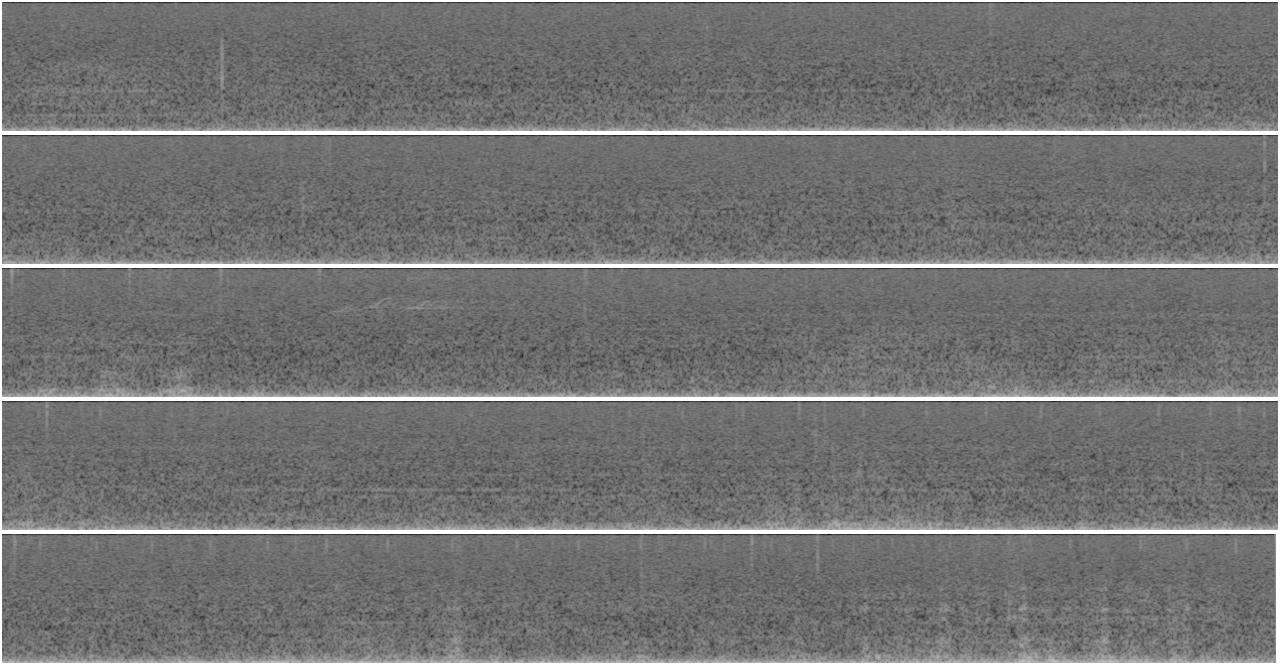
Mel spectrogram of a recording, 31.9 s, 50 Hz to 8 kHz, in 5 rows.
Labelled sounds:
14.4	15.1	killer whale, 2.8 to 3.9 kHz

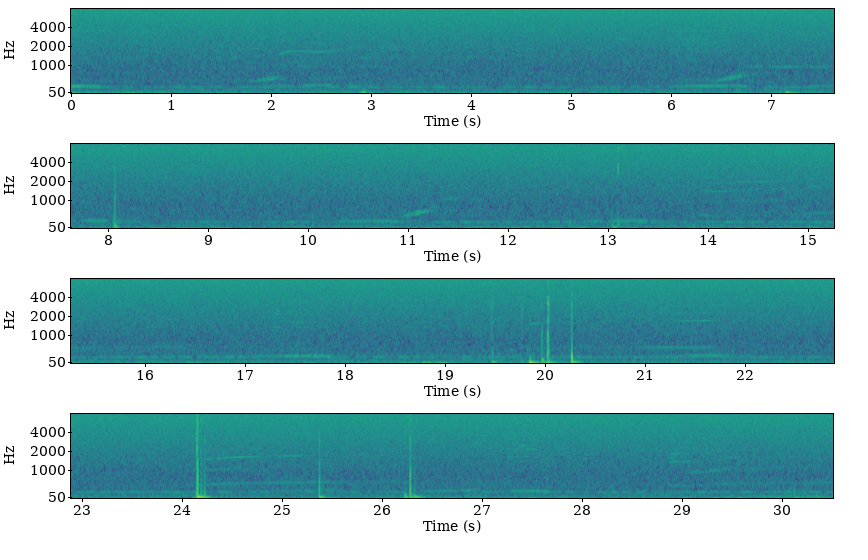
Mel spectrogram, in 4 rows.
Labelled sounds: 2.1	2.6	humpback whale, 1.5 to 1.7 kHz
7.0	7.3	humpback whale, 0.90 to 0.99 kHz
13.9	14.2	humpback whale, 1.3 to 1.5 kHz
21.3	21.7	humpback whale, 1.6 to 1.8 kHz
24.3	25.2	humpback whale, 1.5 to 1.8 kHz

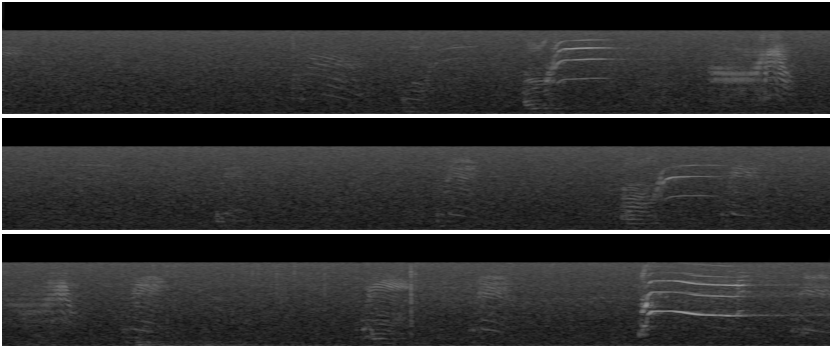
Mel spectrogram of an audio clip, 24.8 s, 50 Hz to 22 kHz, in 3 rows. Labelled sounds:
3.1	3.4	killer whale, northern resident, 2.7 to 3.2 kHz
4.3	6.1	killer whale, northern resident, 0.83 to 5.6 kHz
7.1	7.6	killer whale, northern resident, 1.2 to 1.8 kHz
9.1	9.4	killer whale, northern resident, 3.8 to 4.0 kHz
14.6	15.5	killer whale, northern resident, 1.1 to 4.0 kHz
20.2	20.7	killer whale, northern resident, 2.7 to 3.9 kHz
22.9	24.8	killer whale, northern resident, 1.0 to 8.0 kHz

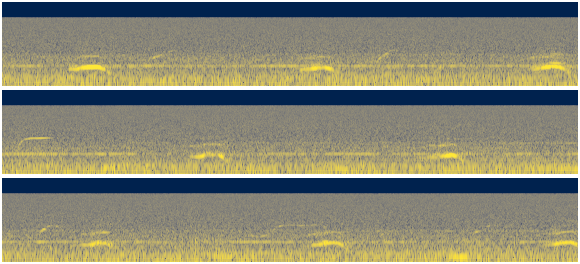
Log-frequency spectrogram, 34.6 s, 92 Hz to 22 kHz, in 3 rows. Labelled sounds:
11.9	12.5	humpback whale, 0.80 to 1.0 kHz
28.6	28.9	humpback whale, 0.90 to 1.2 kHz

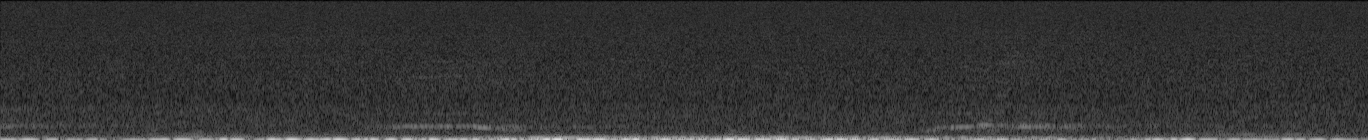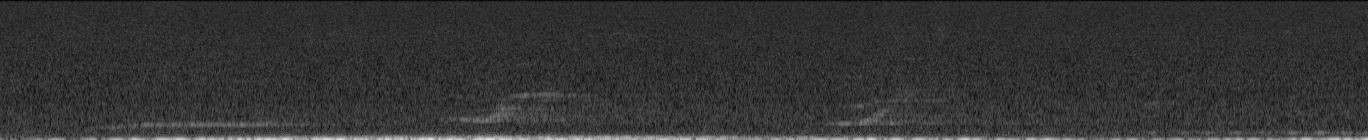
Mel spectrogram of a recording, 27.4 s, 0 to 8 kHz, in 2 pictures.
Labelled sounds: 19.0	19.3	humpback whale, 0.93 to 1.1 kHz

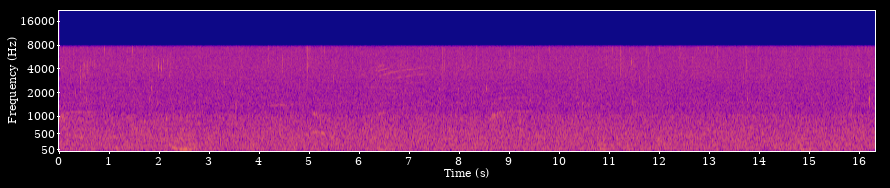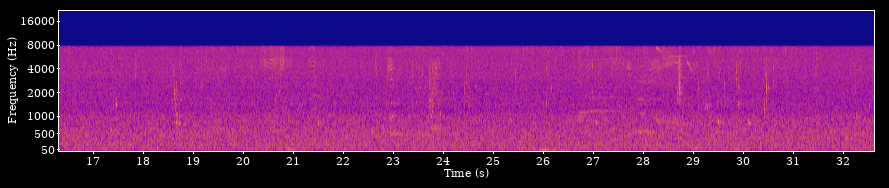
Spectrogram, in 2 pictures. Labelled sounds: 4.2	4.6	killer whale, Bigg's (transient), 1.3 to 1.4 kHz
6.4	7.3	killer whale, Bigg's (transient), 3.3 to 4.2 kHz
26.6	27.0	killer whale, Bigg's (transient), 0.84 to 1.2 kHz
28.5	28.9	killer whale, Bigg's (transient), 5.7 to 5.9 kHz

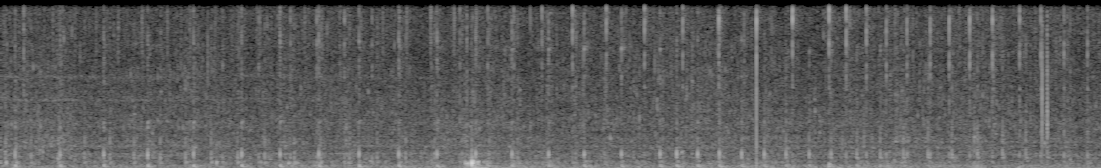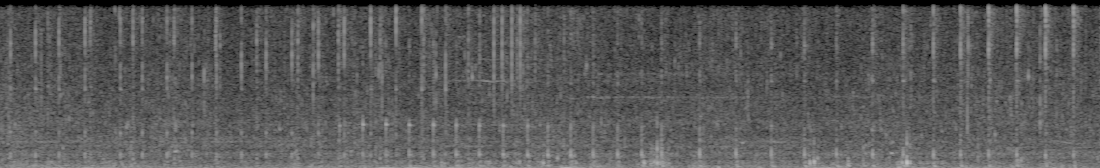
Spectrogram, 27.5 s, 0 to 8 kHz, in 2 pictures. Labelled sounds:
19.3	20.4	killer whale, southern resident, 0 to 8.0 kHz
23.2	27.5	killer whale, 0.98 to 8.0 kHz

